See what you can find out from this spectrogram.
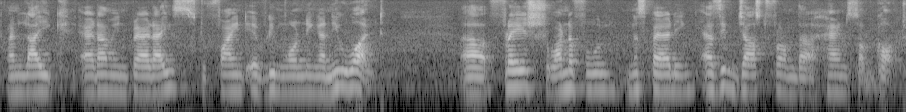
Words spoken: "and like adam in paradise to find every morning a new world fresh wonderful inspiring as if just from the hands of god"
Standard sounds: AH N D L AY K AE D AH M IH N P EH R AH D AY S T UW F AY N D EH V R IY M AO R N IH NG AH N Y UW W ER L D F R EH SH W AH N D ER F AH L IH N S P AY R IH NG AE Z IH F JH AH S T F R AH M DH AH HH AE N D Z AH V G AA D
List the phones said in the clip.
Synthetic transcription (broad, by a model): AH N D L AY K AE D AH M IH N P R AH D AY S T UW F AY N D EH V R IY M AO R N IH NG AH N Y UW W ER L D F R EH SH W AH N D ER F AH L IH N S P AY R IH NG AE Z IH F JH AH S T F R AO M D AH HH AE N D S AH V G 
